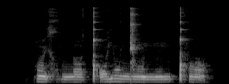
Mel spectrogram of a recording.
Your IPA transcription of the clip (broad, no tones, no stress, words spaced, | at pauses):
qʷɛ̃jxɔ̤mŋɑːǃʼɔj ɔ̃ŋ͡ǁɔ̃ɲ ũːɲǃʰɑ̃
